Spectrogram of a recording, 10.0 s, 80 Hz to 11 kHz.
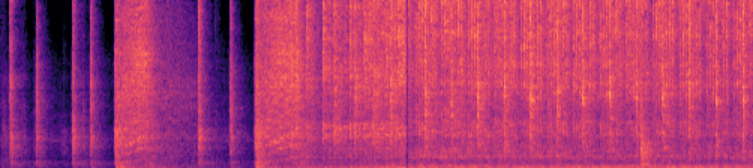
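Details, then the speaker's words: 1958 Karmann Ghia air-cooled VW engine, first start after rebuild, valve rocker clearances adjusted and carb swapped: a few clicks and a false catch, then fires and settles into a steady, even idle with no knocks or misses. "So, that's how it was just um setting the rockers, the adjustments on the valves, and it turned right on."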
